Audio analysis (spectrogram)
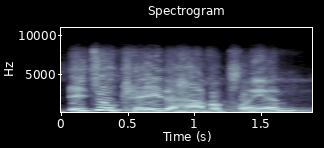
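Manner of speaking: ordinary talk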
